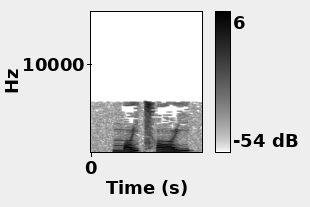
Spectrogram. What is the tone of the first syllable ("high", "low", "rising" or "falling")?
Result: rising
